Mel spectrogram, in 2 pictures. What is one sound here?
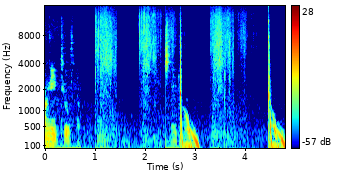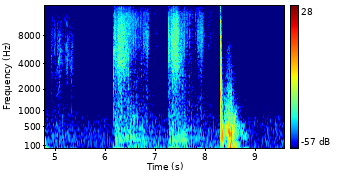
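Short game blips and pops sound as parts are placed.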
